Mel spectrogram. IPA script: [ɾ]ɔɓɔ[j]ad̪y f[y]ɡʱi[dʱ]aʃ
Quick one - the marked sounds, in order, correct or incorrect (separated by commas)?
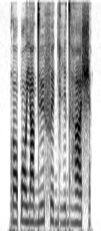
correct, correct, incorrect, correct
